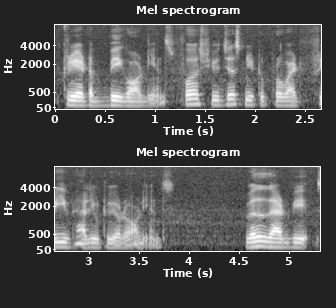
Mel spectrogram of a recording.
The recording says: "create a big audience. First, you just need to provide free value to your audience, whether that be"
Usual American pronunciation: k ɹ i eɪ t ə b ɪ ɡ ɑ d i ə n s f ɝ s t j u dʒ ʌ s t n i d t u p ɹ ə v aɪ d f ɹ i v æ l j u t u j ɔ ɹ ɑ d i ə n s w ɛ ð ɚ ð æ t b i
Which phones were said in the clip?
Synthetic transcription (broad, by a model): k ɹ i eɪ t ə b ɪ ɡ ɑ d i ə n s f ɝ s t j u dʒ ʌ s t n i d t u p ɹ ə v aɪ d f ɹ i v æ l j u t u j ɔ ɹ ɑ d i ə n s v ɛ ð ɚ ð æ t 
